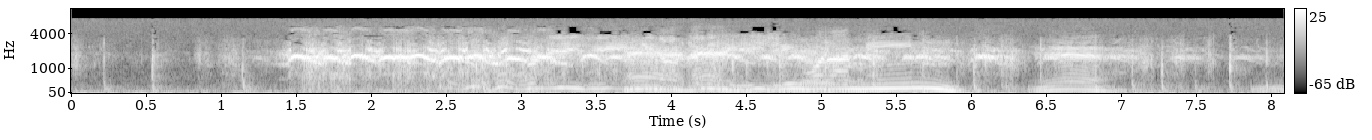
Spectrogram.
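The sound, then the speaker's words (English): A flock of crows caws loudly and continuously, harsh overlapping calls filling the air for several seconds, with a few sharp clicks and knocks at the start. “Crows. Sure are.”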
